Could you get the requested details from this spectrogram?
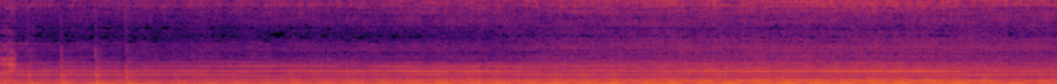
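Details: Man-cave air conditioner, plugged in and switched off after the compressor kicked off: constant low mains hum with a buzzy edge, seemingly from one side of the unit; stops when unplugged; electrical fault suspected, not confirmed.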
